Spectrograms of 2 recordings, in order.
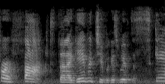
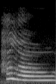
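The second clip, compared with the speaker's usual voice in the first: acted extra sweet voice, higher and louder; 8 semitones higher, 6 dB louder than usual. Retelling walking into the pharmacy: imitating own super nice voice. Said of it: "with my super nice self".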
